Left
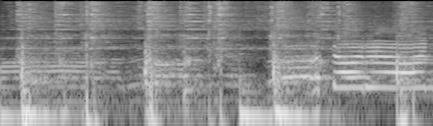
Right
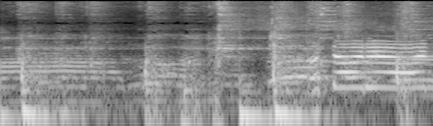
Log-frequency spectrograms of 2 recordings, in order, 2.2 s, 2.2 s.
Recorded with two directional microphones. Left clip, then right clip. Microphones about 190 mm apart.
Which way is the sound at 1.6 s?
15° left (ahead or behind).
